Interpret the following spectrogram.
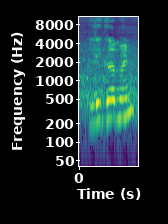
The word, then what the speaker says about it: ligament: So ligament, l sound you have to stress.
